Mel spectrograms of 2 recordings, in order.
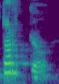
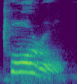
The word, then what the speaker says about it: turtle: Este es un poquito difícil de pronunciar porque no decimos todas las letras, no decimos torto, ¿verdad? Sino que tenemos que decir toro, ¿ok?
